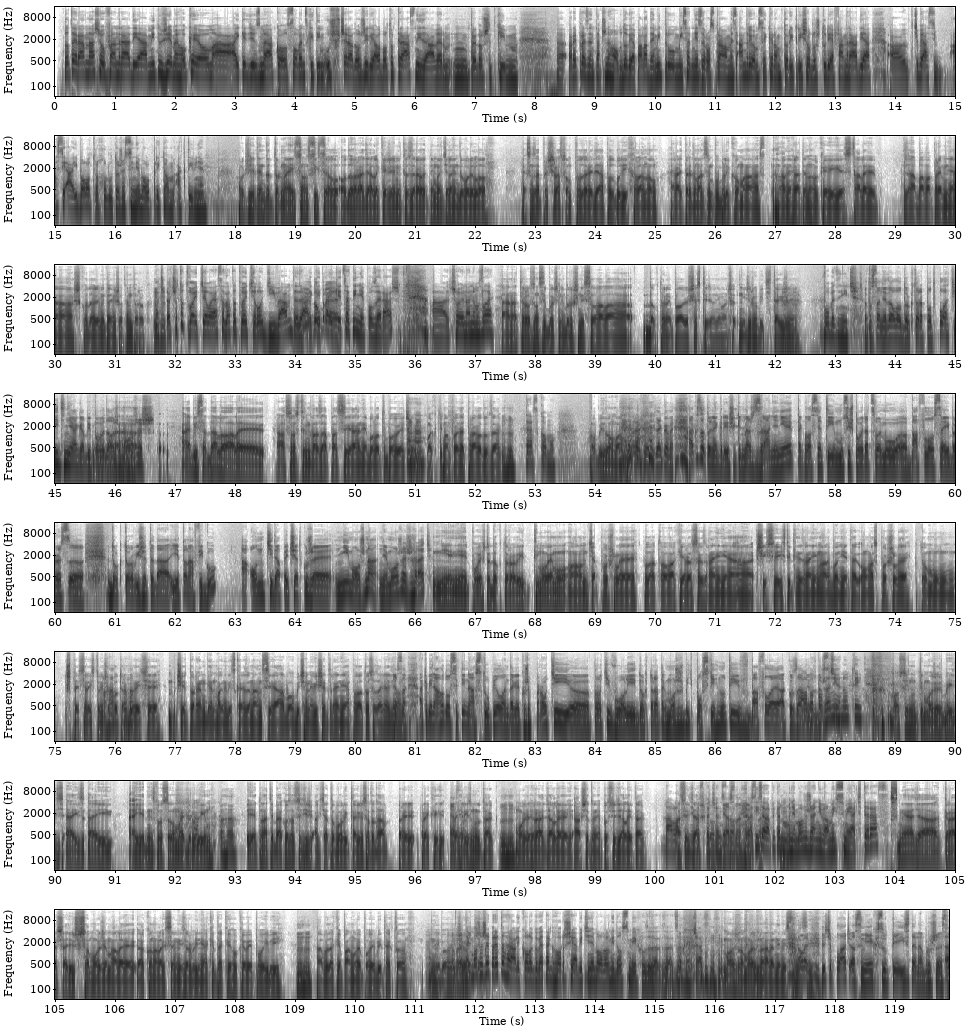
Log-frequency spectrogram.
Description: Hosťom v Rannej šou bol hokejový obranca, jeden z najlepších v NHL, Andrej Sekera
